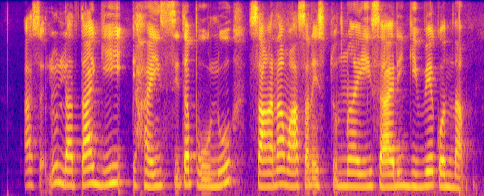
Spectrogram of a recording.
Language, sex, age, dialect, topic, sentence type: Telugu, female, 18-24, Telangana, agriculture, statement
